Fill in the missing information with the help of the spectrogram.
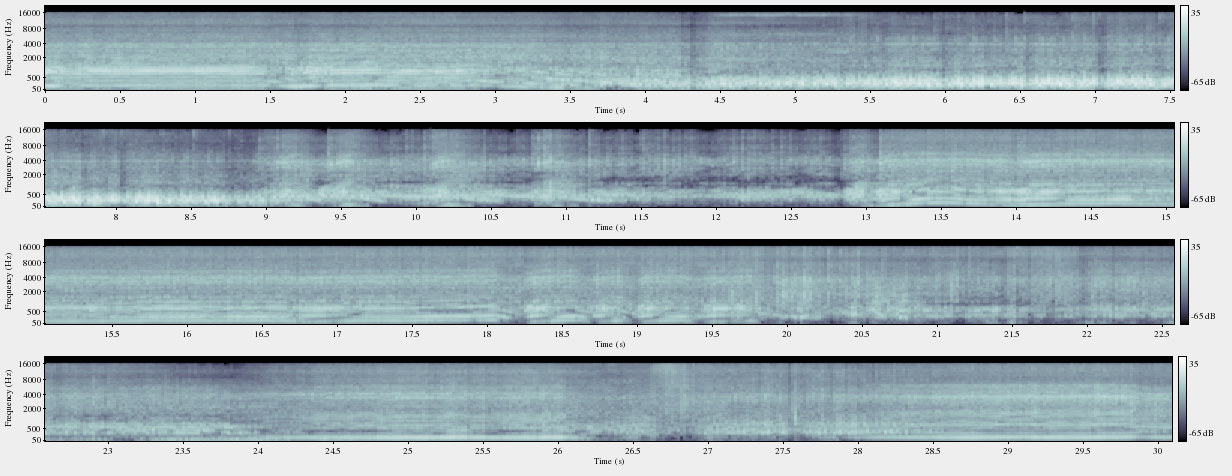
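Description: Petrol chainsaw's two-stroke engine revving up and down, then running loud at full throttle for about five seconds. It then drops back to a steady idle with short blips of the throttle.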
